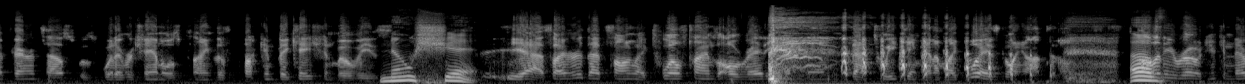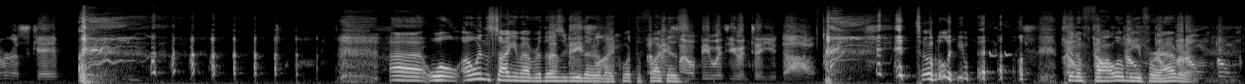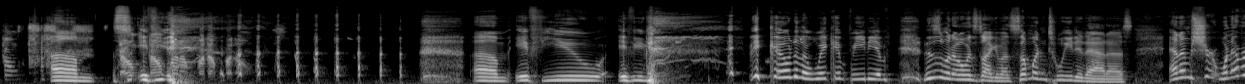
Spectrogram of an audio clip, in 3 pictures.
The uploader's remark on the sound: This episode features 3 special SURPRISE guests via phone call!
